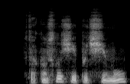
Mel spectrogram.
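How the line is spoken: Simple whisper. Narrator (Russian): просто прошептал он

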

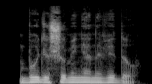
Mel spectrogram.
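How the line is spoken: Quiet. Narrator (Russian): тихо сказал Ранд

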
